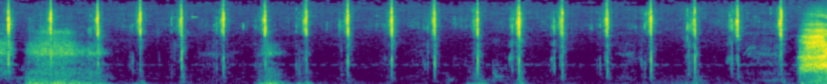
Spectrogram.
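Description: Playing cards are shuffled with soft, rapid clicks.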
